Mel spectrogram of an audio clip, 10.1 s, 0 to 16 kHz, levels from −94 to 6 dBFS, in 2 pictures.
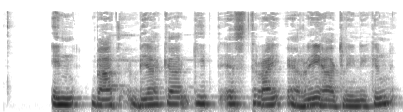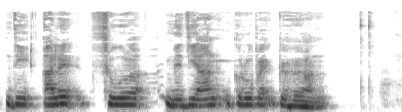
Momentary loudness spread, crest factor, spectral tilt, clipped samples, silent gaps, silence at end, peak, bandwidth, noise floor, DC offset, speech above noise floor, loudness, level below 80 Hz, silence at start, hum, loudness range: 8 LU; 16 dB; -7.5 dB/octave; under 0.1%; none; 0.95 s; -4 dBFS; 11.5 kHz; -82 dBFS; under 0.1%; 61 dB; -22 LUFS; -60 dBFS; 0.65 s; none; 3 LU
